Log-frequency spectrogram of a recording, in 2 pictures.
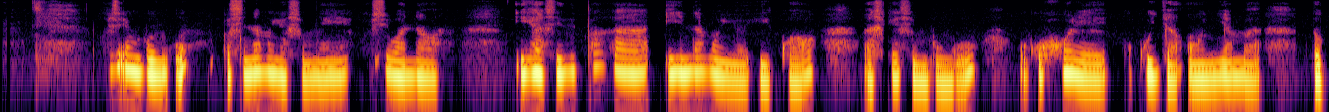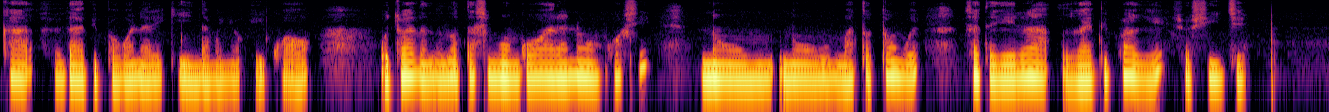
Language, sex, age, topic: Oshiwambo, female, 25-35, agriculture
